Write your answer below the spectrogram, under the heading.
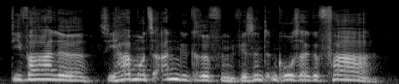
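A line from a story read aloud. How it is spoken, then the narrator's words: Dolphin shouting urgently. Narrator (German): herbeiziehender Regen, einer der Delfine, rief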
